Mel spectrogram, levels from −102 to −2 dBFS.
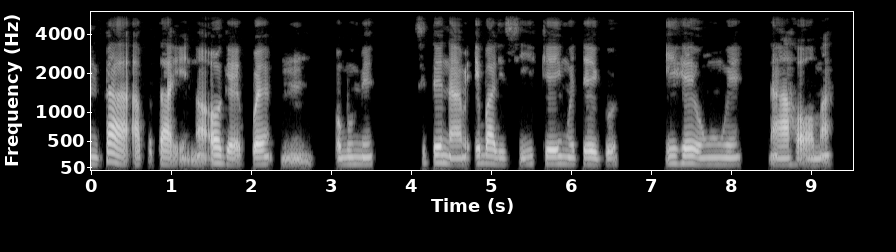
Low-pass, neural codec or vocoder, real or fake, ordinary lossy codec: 5.4 kHz; none; real; none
